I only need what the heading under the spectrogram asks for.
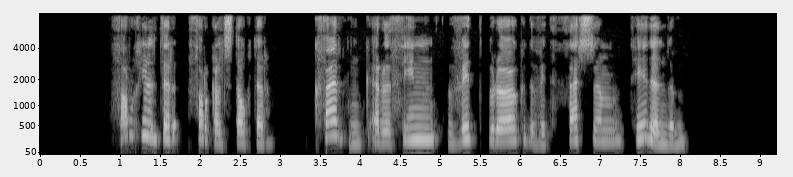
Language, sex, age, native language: Icelandic, female, 40-49, Polish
